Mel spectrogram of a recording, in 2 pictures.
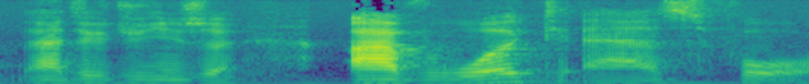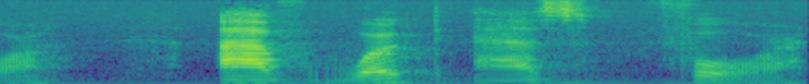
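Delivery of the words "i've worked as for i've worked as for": slow, spaced-out teaching delivery; slow model phrase. Shown as a demonstration. Teacher showing students a sentence pattern, slow and deliberate. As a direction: say it slowly, word by word for learners.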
